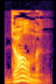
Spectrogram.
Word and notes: dolman: British English

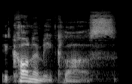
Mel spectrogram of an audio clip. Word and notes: economy class: British English

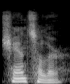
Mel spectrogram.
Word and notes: chancellor: American English

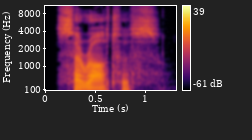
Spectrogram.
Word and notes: serratus: British English

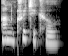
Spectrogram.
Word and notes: uncritical: British English

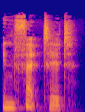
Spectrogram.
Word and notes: infected: British English

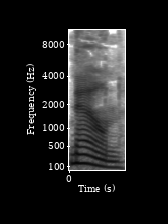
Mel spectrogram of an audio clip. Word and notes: noun: American English

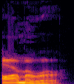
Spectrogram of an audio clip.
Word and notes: armourer: American English

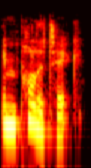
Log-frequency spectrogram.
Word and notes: impolitic: British English

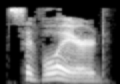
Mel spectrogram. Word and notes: savoyard: British English

